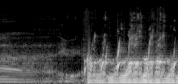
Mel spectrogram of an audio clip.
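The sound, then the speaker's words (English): A person gargles, a loud bubbling, throaty rattle that starts abruptly after a short voiced sound and carries on to the end. “Is that him gargling? It sounds like him. It sounds like him. Do it again. Let's hear it.”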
